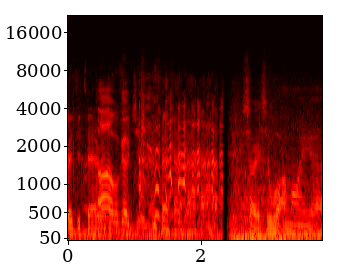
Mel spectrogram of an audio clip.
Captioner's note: laughter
